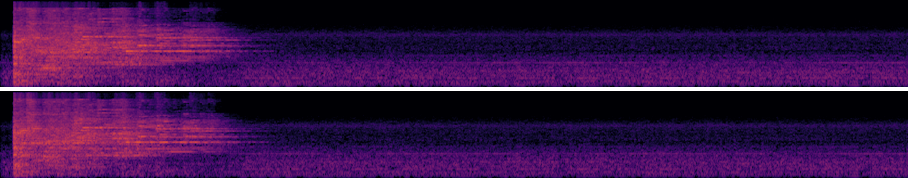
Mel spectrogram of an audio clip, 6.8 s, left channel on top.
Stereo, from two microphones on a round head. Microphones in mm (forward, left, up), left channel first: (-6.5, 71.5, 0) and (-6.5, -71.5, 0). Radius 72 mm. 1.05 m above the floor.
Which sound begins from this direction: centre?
Breaking glass, at 0.1 s.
